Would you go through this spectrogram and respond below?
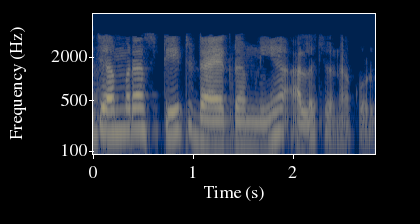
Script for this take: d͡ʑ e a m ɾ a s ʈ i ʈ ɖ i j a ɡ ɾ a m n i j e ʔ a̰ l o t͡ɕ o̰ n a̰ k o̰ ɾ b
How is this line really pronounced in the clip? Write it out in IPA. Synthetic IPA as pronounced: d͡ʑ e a m ɾ a s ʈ e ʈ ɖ a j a ɡ ɾ a m n i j e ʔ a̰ l o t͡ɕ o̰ n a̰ k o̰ ɾ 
